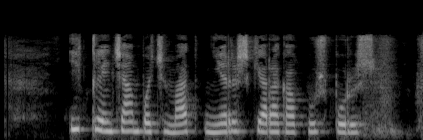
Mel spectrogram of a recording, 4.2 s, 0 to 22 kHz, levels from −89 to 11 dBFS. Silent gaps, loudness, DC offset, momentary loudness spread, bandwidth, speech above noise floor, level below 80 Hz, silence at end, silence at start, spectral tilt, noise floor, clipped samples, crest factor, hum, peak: none; -27 LUFS; under 0.1%; 8 LU; 8.4 kHz; 29 dB; -70 dBFS; 0 s; 0.15 s; -2.5 dB/octave; -56 dBFS; under 0.1%; 18 dB; none; -10 dBFS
